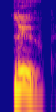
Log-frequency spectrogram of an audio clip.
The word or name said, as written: loop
